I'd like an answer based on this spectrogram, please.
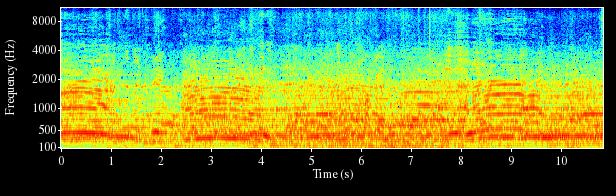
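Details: A herd of cattle mooing almost continuously: overlapping deep, harmonic calls, several arching upward and falling back, with one animal after another joining in and little else audible.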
